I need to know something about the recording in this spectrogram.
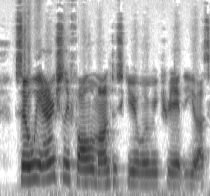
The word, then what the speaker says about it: Montesquieu: to the government's power remember Montesquieu three syllables three branches and so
